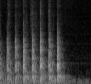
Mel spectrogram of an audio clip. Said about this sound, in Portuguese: Eu vi essa propaganda com um vídeo. Chega o bacana na sua casa, batem na porta.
